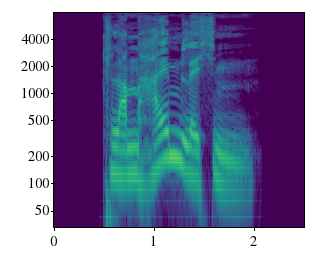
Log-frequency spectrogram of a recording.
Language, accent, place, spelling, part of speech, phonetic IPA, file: German, Germany, Berlin, klammheimlichem, adjective, [klamˈhaɪ̯mlɪçm̩], De-klammheimlichem.ogg
- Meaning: strong dative masculine/neuter singular of klammheimlich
